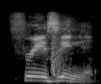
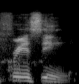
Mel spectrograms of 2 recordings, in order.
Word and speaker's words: phrasing: So the S has a Z sound. Phrasing. Phrasing. Not phrasing. Phrasing.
